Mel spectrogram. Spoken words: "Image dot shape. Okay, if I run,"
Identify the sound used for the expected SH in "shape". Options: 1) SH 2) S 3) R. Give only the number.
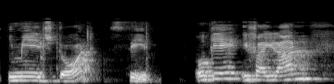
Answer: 2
